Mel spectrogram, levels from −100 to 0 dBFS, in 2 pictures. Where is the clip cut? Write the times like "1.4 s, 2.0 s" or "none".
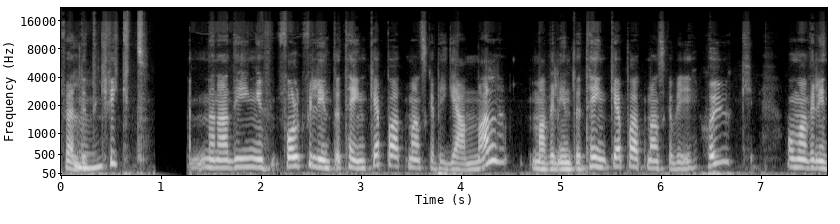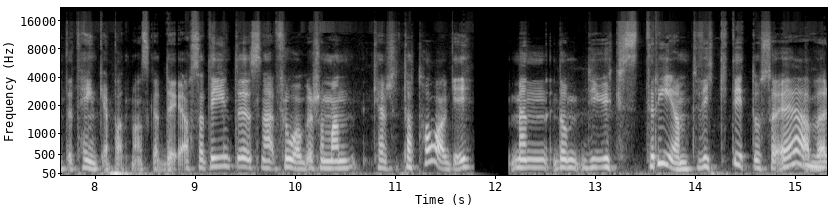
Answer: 1.3 s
